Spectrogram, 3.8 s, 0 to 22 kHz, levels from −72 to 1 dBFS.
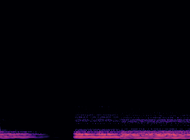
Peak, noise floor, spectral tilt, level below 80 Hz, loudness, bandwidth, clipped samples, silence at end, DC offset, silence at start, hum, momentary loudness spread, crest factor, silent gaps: -18 dBFS; -72 dBFS; -3 dB/octave; under -90 dBFS; -31 LUFS; 10 kHz; under 0.1%; 0 s; under 0.1%; 0 s; none; 12 LU; 12 dB; none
